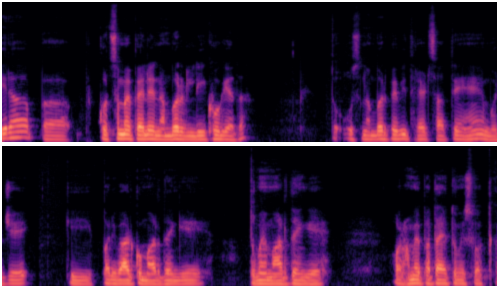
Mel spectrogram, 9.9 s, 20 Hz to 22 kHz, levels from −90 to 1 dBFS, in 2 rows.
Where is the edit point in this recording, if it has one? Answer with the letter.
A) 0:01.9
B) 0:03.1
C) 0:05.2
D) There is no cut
C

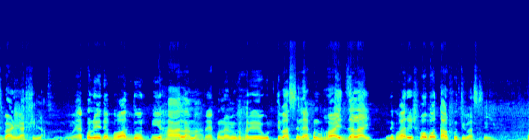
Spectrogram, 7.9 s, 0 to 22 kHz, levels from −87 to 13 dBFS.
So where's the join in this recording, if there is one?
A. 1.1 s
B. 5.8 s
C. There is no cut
A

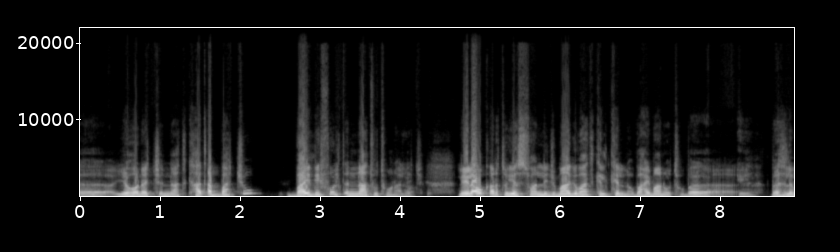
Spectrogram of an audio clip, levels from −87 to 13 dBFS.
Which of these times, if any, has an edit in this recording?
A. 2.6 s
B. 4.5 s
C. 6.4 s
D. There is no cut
D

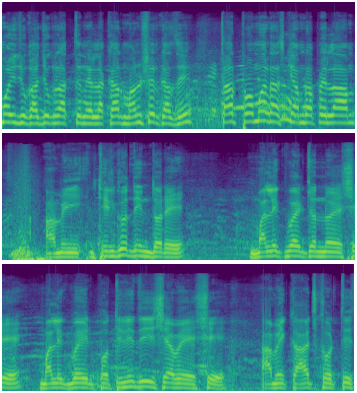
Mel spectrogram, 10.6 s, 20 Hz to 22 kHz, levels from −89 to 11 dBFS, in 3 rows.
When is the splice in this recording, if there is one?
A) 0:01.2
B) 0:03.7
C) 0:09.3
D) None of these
B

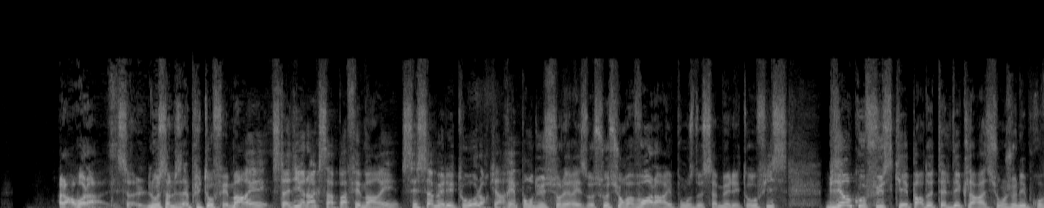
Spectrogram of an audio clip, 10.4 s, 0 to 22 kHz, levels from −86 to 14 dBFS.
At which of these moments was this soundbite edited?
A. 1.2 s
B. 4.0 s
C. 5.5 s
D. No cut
D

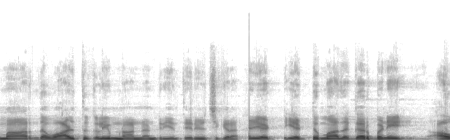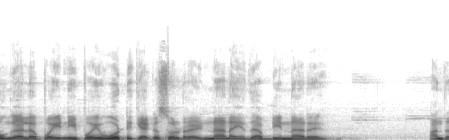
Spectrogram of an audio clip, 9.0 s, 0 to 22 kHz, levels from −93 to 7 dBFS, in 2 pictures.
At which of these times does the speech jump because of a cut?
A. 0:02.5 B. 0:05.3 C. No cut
A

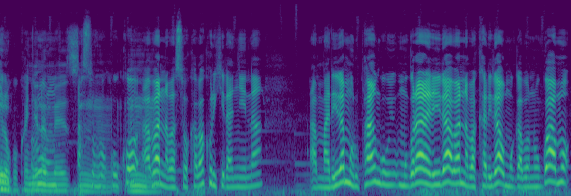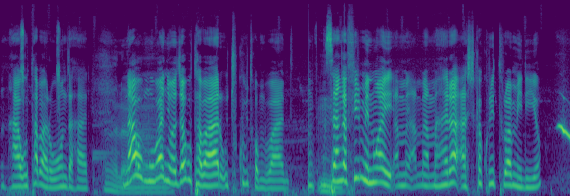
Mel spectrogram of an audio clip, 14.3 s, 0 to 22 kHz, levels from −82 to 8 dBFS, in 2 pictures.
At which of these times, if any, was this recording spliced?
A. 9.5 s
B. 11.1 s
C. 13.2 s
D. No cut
B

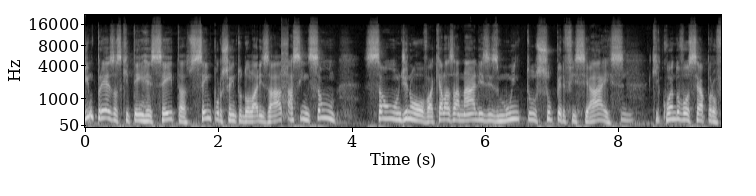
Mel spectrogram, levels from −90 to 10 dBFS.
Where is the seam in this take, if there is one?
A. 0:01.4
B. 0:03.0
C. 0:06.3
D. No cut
B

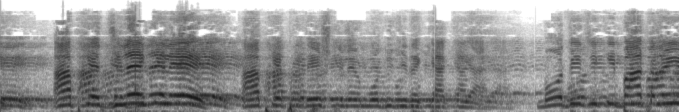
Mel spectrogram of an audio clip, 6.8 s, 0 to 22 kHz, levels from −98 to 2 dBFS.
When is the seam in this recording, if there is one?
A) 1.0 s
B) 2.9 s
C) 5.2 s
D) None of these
C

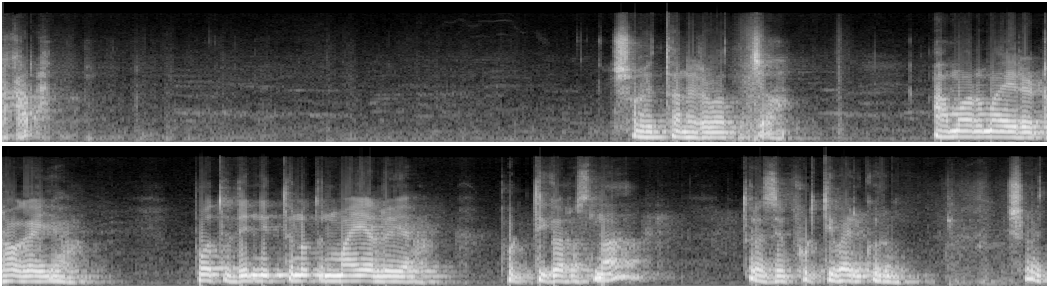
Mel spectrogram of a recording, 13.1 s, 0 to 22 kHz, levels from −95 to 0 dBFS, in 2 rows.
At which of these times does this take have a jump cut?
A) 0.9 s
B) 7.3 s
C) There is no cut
C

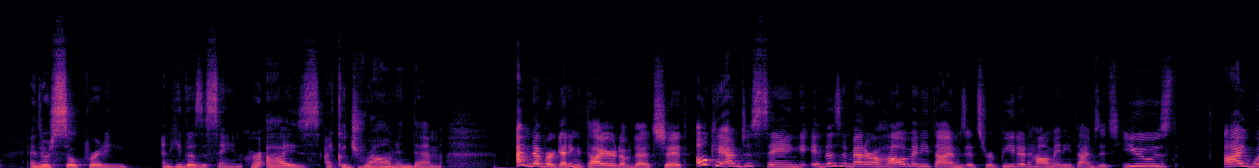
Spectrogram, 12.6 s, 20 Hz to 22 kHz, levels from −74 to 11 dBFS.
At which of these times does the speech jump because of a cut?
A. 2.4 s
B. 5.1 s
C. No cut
A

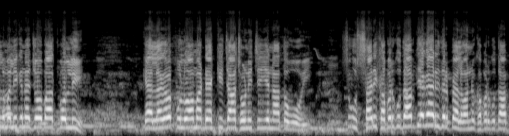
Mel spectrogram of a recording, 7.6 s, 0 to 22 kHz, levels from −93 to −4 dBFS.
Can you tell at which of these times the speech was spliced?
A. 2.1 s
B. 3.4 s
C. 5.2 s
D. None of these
C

